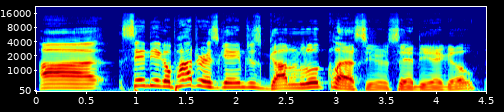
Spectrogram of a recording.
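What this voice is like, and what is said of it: Imitates another person's voice. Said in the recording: “Pretty good impression.”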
